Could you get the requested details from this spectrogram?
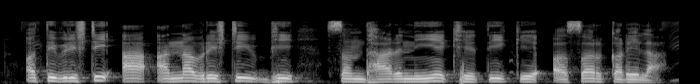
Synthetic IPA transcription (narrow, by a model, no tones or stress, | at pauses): ət̪ibɾisʈiaə̰nːaʋɾisʈibʱisənd̪ʱaɾnijekʰet̪ikeəsəɾkəɾela̰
